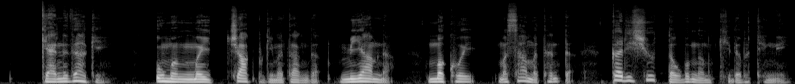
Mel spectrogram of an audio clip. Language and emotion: Manipuri, fearful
